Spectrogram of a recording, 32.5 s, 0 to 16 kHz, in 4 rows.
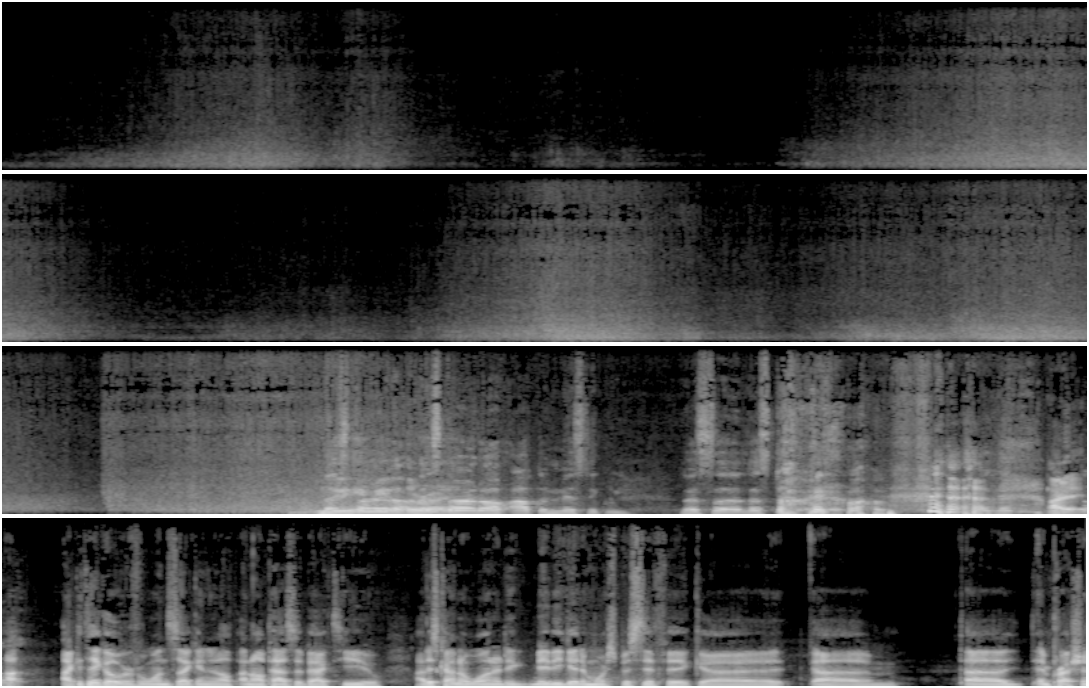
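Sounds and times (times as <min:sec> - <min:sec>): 
ocean waves breaking on shore: 0:00.0 - 0:05.2, 0:05.8 - 0:24.8
laughter: 0:18.5 - 0:24.6
speech: 0:18.6 - 0:32.5.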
